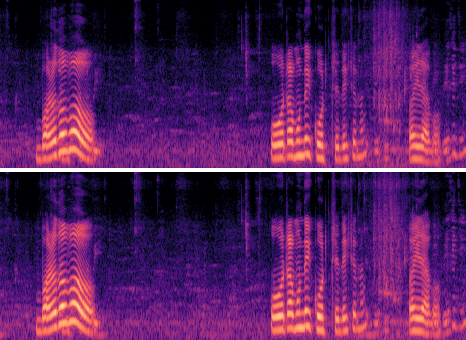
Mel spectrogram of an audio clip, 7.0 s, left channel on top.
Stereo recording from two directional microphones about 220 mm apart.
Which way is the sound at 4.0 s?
Centre (ahead or behind).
